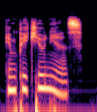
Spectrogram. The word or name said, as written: impecunious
